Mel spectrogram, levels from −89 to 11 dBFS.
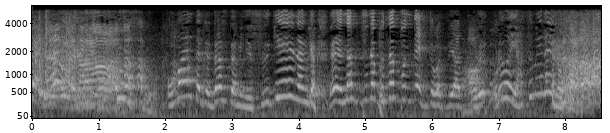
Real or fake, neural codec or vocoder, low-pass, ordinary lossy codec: real; none; 5.4 kHz; none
